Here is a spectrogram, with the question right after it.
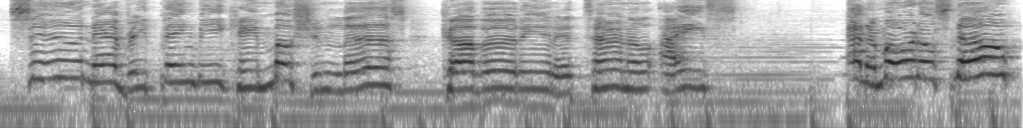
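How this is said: It is read in a grand, dramatic narrator style. "that's how I feel like I should be reading it to match the music"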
